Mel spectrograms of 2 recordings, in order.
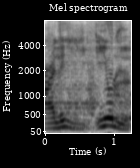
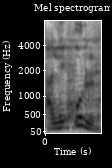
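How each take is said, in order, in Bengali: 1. 'ul' এর আগে 'y' ধ্বনি আসে। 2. 'ul' এর আগের 'y' ধ্বনিটি বাদ যায়।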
